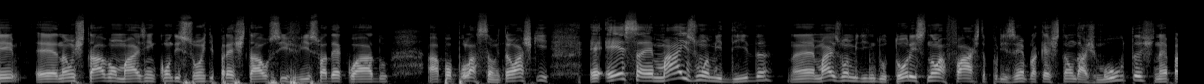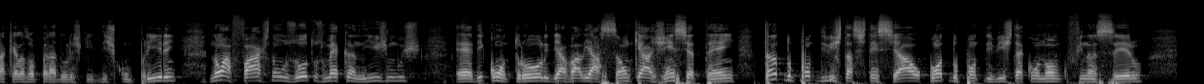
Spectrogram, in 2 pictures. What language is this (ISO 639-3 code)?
por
